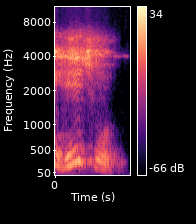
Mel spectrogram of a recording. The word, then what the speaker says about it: ritmo: Só que ritmo, eu tenho um erro aqui. Qual é o erro de ritmo? Ó, ritmo. Onde está a sílaba mais forte de ritmo? Está no ri. Ritmo.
